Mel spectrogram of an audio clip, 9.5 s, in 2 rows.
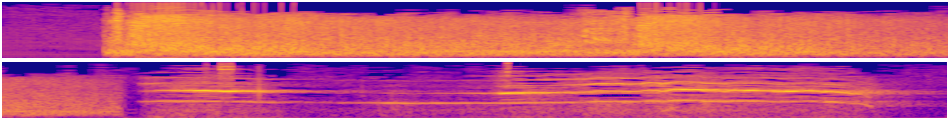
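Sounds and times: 
burning sealed cardboard box exploding: 0:00.5 - 0:05.4
cat yowling: 0:05.4 - 0:09.4.

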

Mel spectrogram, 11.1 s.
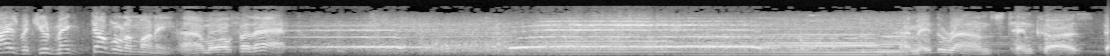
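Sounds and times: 
locomotive rumbling as the train pulls into Morris: 0:00.0 - 0:11.1
speech: 0:00.1 - 0:03.1, 0:09.2 - 0:11.1
steam train whistle chord of several harmonic tones: 0:02.8 - 0:10.5.

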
